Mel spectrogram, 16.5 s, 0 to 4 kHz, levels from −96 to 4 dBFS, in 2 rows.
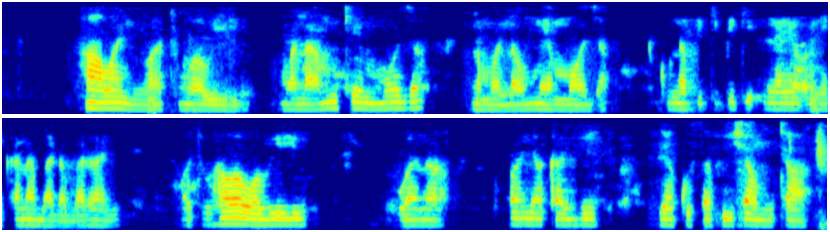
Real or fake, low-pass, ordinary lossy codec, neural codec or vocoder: real; 3.6 kHz; AAC, 24 kbps; none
